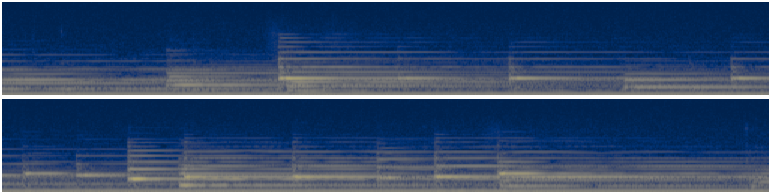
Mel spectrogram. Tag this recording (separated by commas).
Piano, Keyboard (musical)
